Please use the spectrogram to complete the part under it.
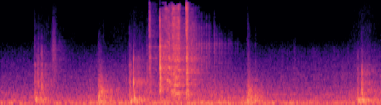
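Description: A wooden door creaks and thuds as it is pushed open.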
